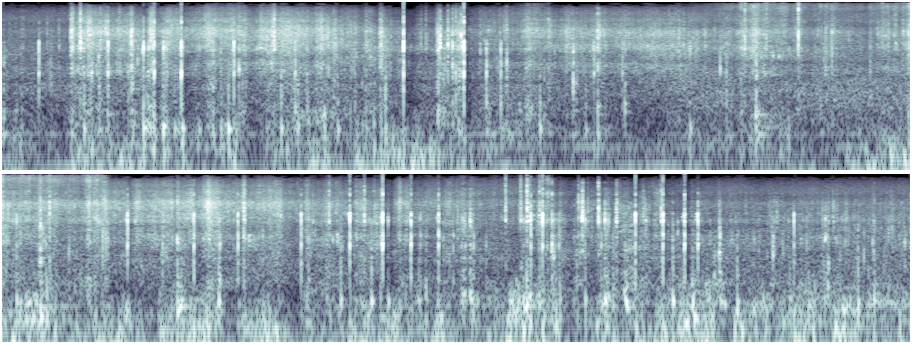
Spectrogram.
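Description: A bicycle rattles and clatters over rocks and bumps.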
